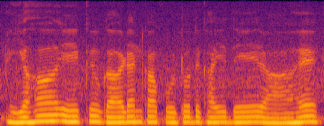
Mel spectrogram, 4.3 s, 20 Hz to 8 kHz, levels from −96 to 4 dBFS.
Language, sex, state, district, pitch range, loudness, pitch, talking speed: Hindi, male, Uttar Pradesh, Lalitpur, 115-130 Hz, -14 LUFS, 120 Hz, 125 wpm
